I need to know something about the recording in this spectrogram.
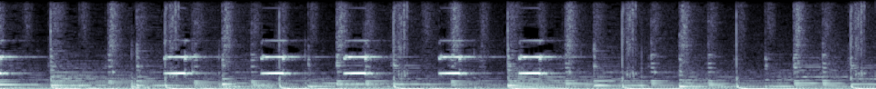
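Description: Cosori air fryer's touch panel beeping with each press of the minus button, a quick run of short high beeps as the cook timer is stepped down. Background music with a steady beat plays underneath.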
